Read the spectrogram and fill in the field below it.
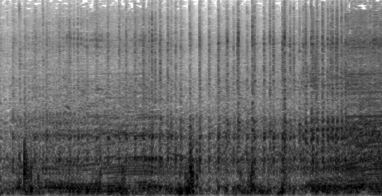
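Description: A scooter engine putters and revs close by.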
